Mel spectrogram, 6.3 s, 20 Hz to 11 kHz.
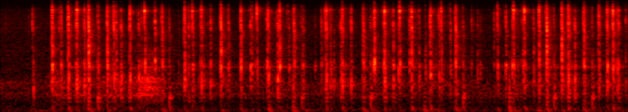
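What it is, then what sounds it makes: Plastic mechanical keyboard. Both hands type continuously with their fingertips on a full-size black plastic Bloody B820R mechanical gaming keyboard with backlit keycaps and a hollow housing. Rapid, uneven clacks of pressed and struck keys run in dense bursts, each click short and bright with a hollow plastic rattle and a faint low thump as the keys bottom out.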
